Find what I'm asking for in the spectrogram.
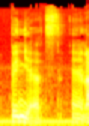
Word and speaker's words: beignets: Beignets? I always say it wrong. Beignets. And I had never had one in my life.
